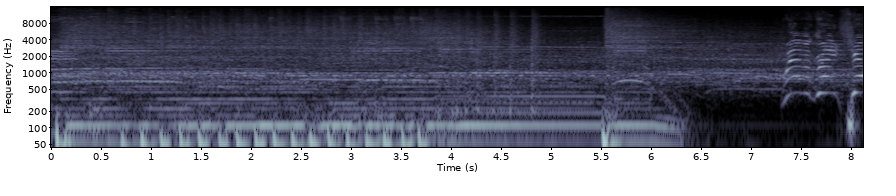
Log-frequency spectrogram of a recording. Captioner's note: cheers and applause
